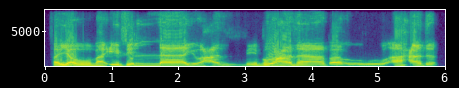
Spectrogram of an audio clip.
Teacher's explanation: युअज़्ज़िबु की बा की पेश को लंबा नहीं करना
